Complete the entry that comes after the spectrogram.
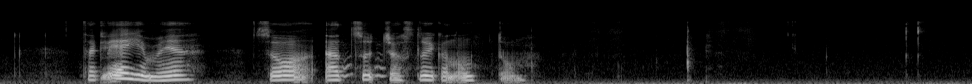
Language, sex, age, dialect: Faroese, female, 15-35, Suðurstreymoy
